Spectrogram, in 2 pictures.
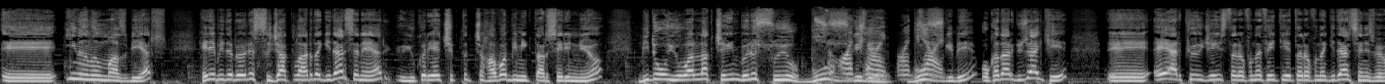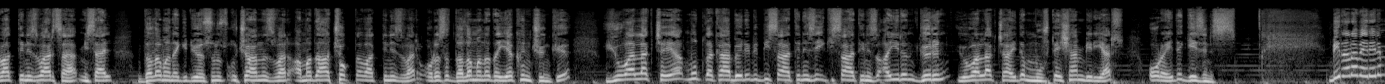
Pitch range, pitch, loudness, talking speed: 175-215 Hz, 200 Hz, -18 LUFS, 170 wpm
